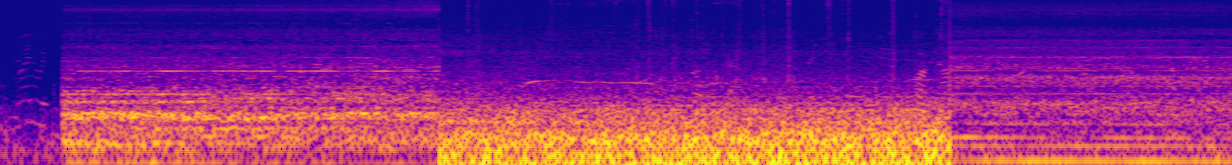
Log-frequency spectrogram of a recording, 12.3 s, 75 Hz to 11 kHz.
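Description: Cut-together recordings: a steady mechanical hum with a few held tones, then, for about five seconds, the loud steady low rumble of a jet airliner's engines heard from inside the cabin. It ends with a quieter steady hum with low held tones on the airport apron beside a parked Airbus A320.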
